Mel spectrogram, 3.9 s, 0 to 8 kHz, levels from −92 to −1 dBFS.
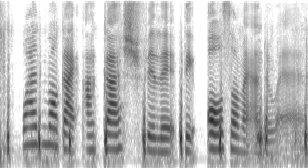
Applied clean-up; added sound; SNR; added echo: neural mask model RNNoise.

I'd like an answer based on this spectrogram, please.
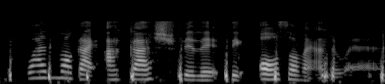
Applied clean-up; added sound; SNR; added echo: classical method spectral subtraction.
